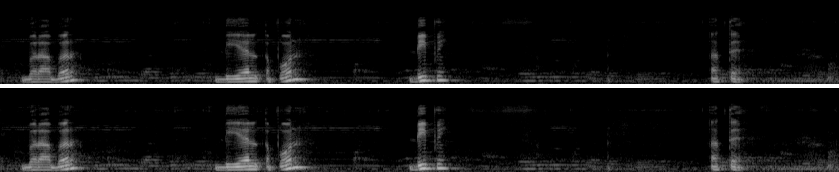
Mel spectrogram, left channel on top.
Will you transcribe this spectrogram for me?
बराबर DL अपॉन DP। अतः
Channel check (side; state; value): left; quieter; 3.5 dB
